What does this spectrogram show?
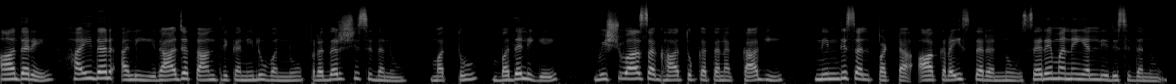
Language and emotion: Kannada, neutral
